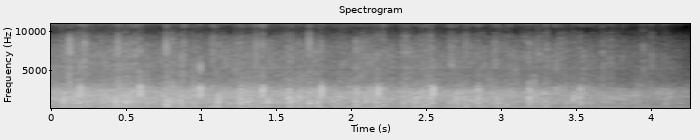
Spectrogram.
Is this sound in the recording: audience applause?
yes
